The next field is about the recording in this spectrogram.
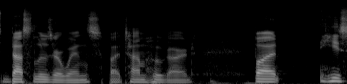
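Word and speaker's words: Hougaard: listening to Tom ho hugard hogard hugard he pronounces it hugard Tom hugard yep like hille yep hugard um and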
